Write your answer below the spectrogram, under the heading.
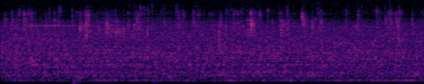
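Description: Cornflour-coated boiled noodles deep-frying in hot oil: a steady sizzle with many small crackles.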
